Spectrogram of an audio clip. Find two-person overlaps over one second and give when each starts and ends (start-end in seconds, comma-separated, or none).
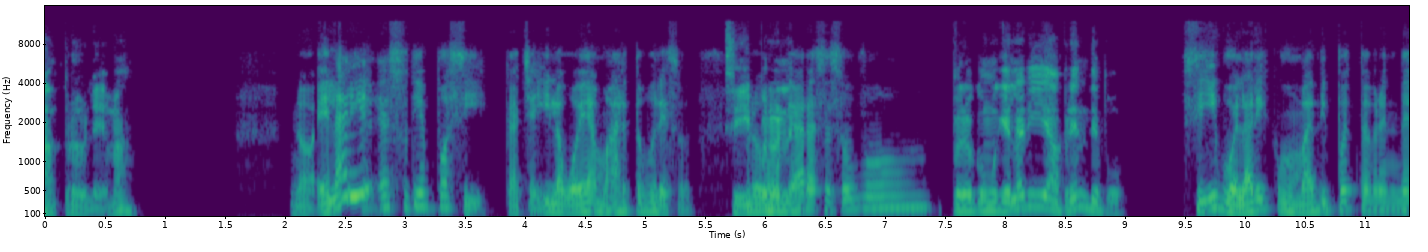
none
